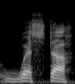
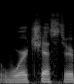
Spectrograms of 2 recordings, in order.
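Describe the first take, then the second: First: The word is said the local way. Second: The word is said just as it is spelled. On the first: "but we say" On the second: "It looks like you would pronounce it as"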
